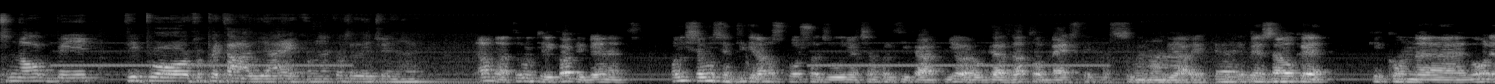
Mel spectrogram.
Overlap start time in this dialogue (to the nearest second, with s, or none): 11 s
